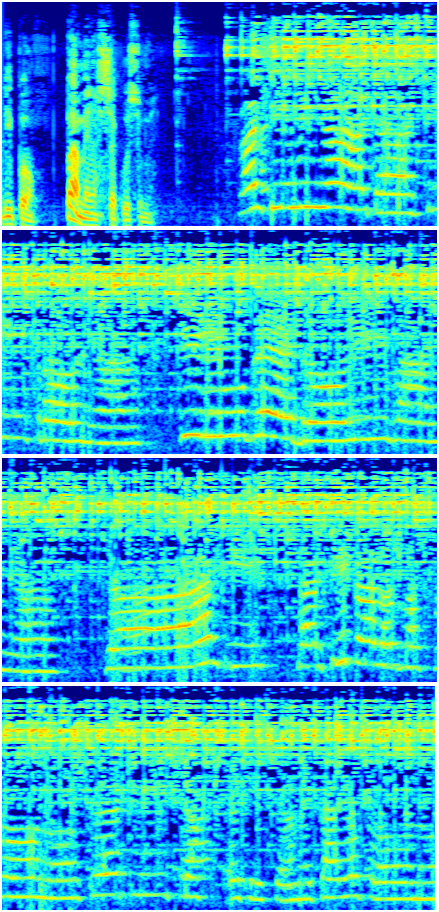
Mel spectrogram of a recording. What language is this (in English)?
Greek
